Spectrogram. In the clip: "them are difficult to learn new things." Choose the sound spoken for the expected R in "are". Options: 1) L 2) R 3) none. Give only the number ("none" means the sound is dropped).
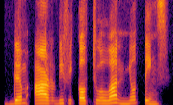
2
